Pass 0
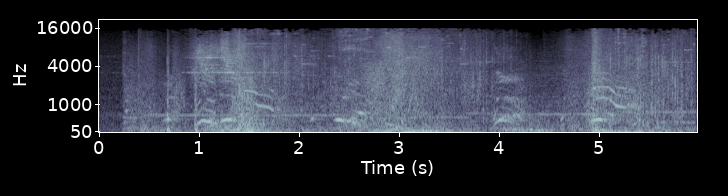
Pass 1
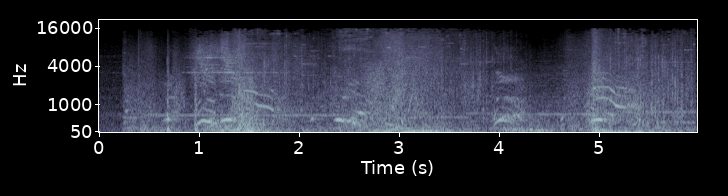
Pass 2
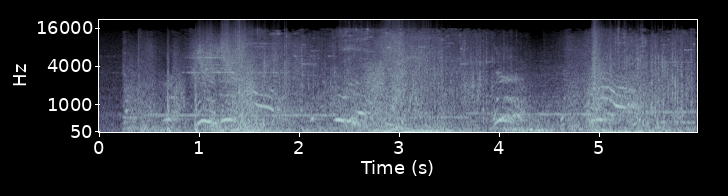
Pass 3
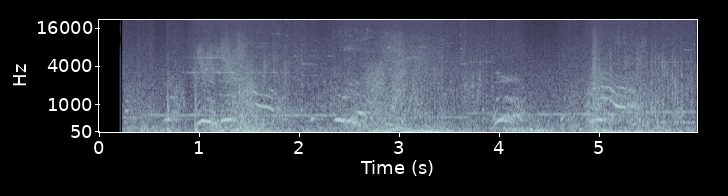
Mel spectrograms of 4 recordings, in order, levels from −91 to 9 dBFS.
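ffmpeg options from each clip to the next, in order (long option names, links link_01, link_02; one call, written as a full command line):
ffmpeg -i in.wav -af "highshelf=frequency=2700:gain=-10,volume=-2dB" out.wav
ffmpeg -i in.wav -af "aeval=exprs='0.316*sin(PI/2*2.82*val(0)/0.316)':channel_layout=same,volume=-2.5dB" out.wav
ffmpeg -i in.wav -af "acrusher=bits=4:mix=0:aa=0.000001,volume=2dB" out.wav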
